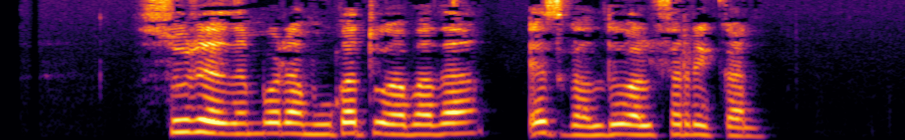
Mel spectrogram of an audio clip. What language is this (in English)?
Basque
